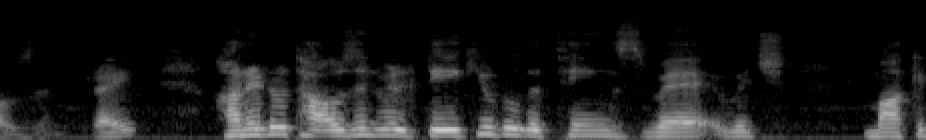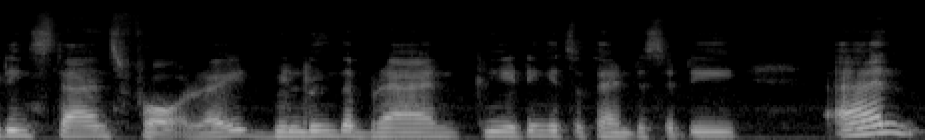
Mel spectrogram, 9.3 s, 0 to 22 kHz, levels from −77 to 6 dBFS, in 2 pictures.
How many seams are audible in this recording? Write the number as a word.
zero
